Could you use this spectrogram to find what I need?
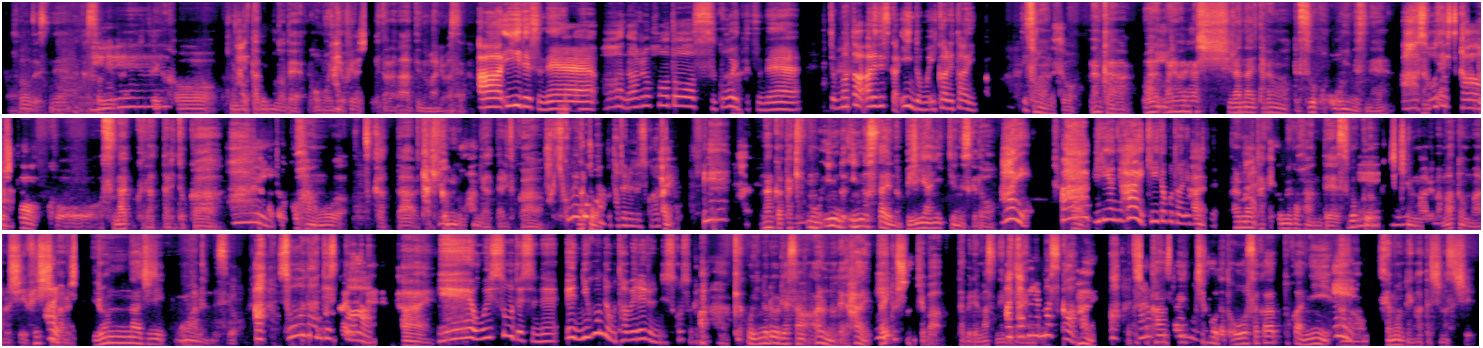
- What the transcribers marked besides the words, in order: distorted speech; static
- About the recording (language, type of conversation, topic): Japanese, podcast, 食べ物で一番思い出深いものは何ですか?
- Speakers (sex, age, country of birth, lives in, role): female, 45-49, Japan, Japan, host; male, 40-44, Japan, Japan, guest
